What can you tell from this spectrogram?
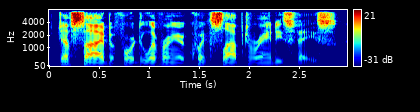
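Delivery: ordinary delivery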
